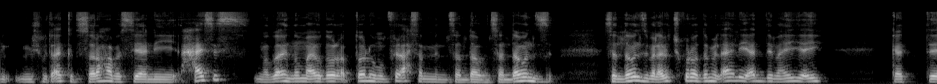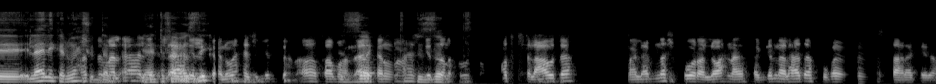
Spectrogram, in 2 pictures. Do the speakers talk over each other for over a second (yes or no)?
yes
